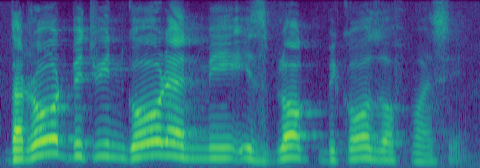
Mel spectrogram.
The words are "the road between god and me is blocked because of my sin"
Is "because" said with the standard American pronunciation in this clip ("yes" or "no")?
yes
